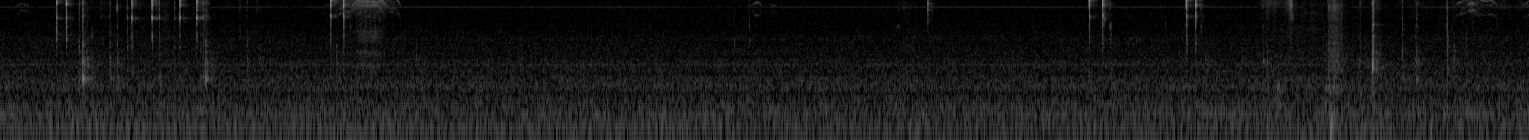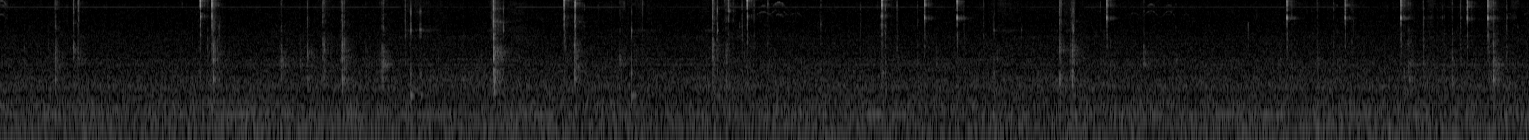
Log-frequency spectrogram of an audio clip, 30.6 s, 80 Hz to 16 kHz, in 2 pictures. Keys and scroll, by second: 13.6 ctrl++, 18.5 ctrl+z.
